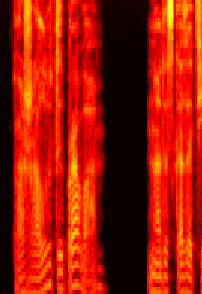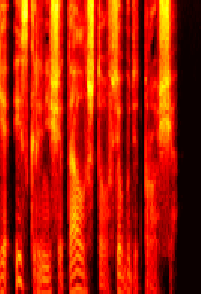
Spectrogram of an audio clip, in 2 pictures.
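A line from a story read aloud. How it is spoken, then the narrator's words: Sudden quiet. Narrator (Russian): вдруг тихо сказал Лиар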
